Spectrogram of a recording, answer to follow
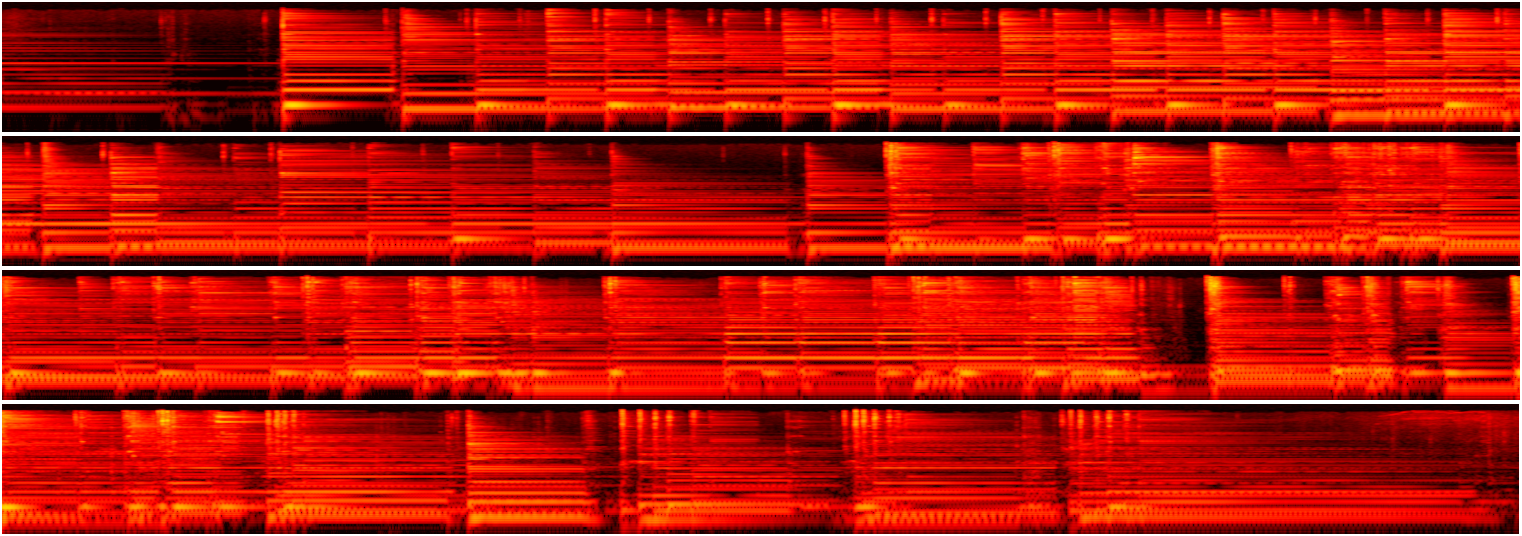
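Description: A grand concert-size acoustic guitar played solo, a chord progression picked and strummed with the chords left to ring. The playing starts with a strong chord about a second and a half in.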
